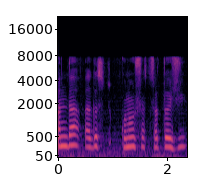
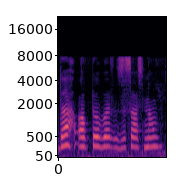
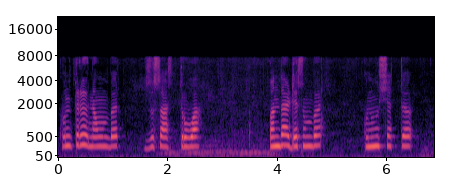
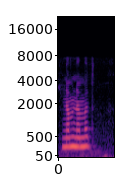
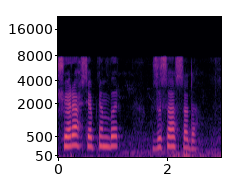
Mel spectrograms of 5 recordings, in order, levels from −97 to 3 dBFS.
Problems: background sounds at intervals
